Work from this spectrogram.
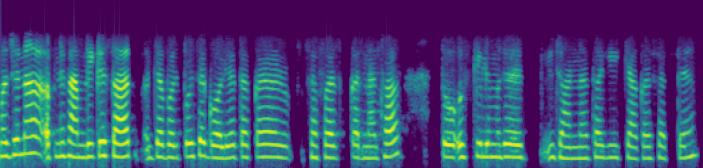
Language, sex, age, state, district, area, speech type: Hindi, female, 30-45, Madhya Pradesh, Jabalpur, urban, conversation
